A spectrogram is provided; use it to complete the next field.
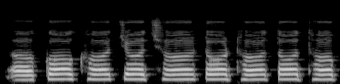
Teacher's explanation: अघोष व्यंजन है। प्रत्येक वर्ग का प्रथम और द्वितीय वर्ण जो होता है वो अघोष होता है।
